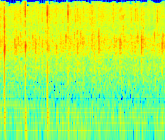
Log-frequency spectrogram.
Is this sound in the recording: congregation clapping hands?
yes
